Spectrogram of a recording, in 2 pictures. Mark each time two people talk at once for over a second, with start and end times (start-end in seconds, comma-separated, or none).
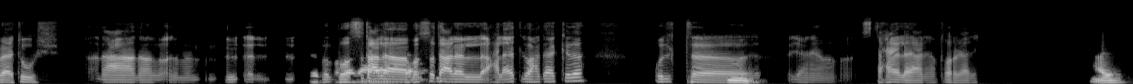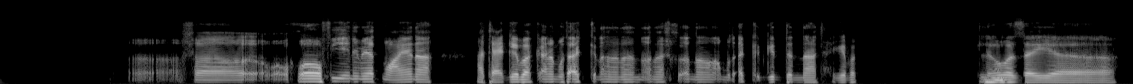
3.2-4.5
